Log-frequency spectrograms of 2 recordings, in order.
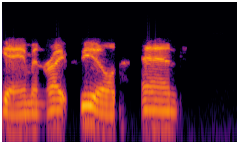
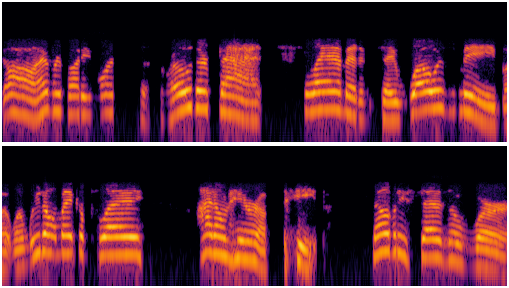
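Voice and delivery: very high-pitched ranting scream at top of lungs; 9 semitones higher than usual. Recalling the moment a water bottle exploded against the wall, retelling a scream. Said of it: "I just scream at the top of my lungs".

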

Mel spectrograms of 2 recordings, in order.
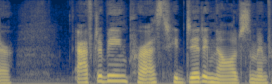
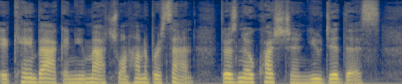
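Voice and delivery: ordinary talk, nothing marked

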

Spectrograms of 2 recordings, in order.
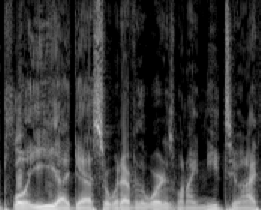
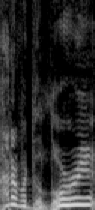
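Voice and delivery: clumsy, badly done squeak, voice pushed very high. Repeating one line of the bad Michael J. Fox impression. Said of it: "Just that line when he's like".

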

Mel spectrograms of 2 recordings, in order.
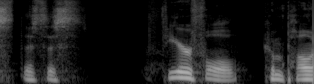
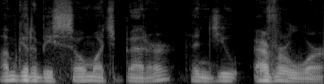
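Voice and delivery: put-on menacing child's voice, quieter; 5 semitones lower, 6 dB quieter than usual. Retelling what a five-year-old daughter said up close: imitating a child's menacing voice. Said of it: "And in this voice".

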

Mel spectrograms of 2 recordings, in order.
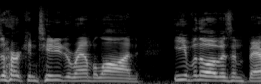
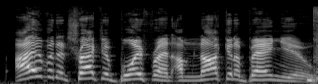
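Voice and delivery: loud shout at the top of the lungs; 4 semitones higher, 6 dB louder than usual. Recounting a woman who shouted at him in front of the room, imitating a top-of-lungs shout. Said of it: "at the top of her lungs".

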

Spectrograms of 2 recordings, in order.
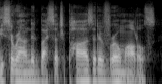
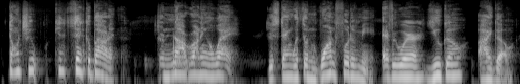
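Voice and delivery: mock, high-pitched, hard screaming tirade; 7 semitones higher than usual. Retelling one person screaming orders at another: imitating someone screaming. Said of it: "starts screaming at him".

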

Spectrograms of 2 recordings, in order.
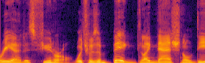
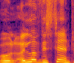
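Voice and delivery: put-on French accent, higher; 9 semitones higher than usual. Retelling what a group of Canadians at the beach asked: imitating a French accent. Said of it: "in French accents".

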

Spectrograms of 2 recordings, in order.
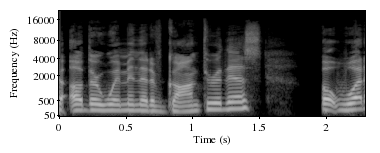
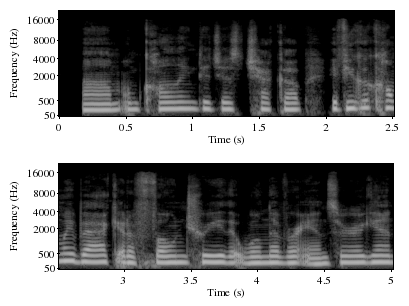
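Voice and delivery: flat, worn-out, beaten-down robot voice; 2 semitones higher than usual. Imitating callers who phone to check up, mimicking a beaten-down robotic caller. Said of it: "They all just sound like kind of beaten down".

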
